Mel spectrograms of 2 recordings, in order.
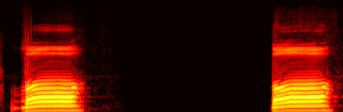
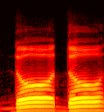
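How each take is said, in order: First: The consonant is made with the tongue's side. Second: The consonant is made with the tongue tip. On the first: The speaker calls it right. "tapi dari samping do do" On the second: The speaker calls it wrong. "bukan do do"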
